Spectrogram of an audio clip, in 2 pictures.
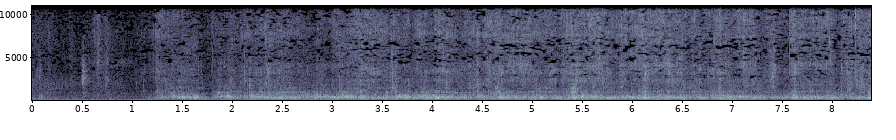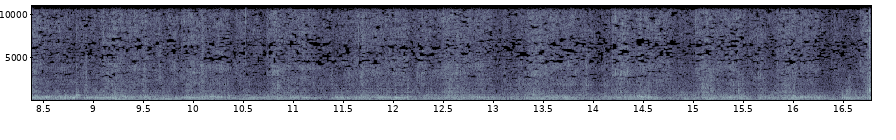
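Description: Milk squirting from a cow's teats into a steel bucket as she is hand-milked with the full-fist grip, a continuous run of quick squirts that starts about a second in.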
